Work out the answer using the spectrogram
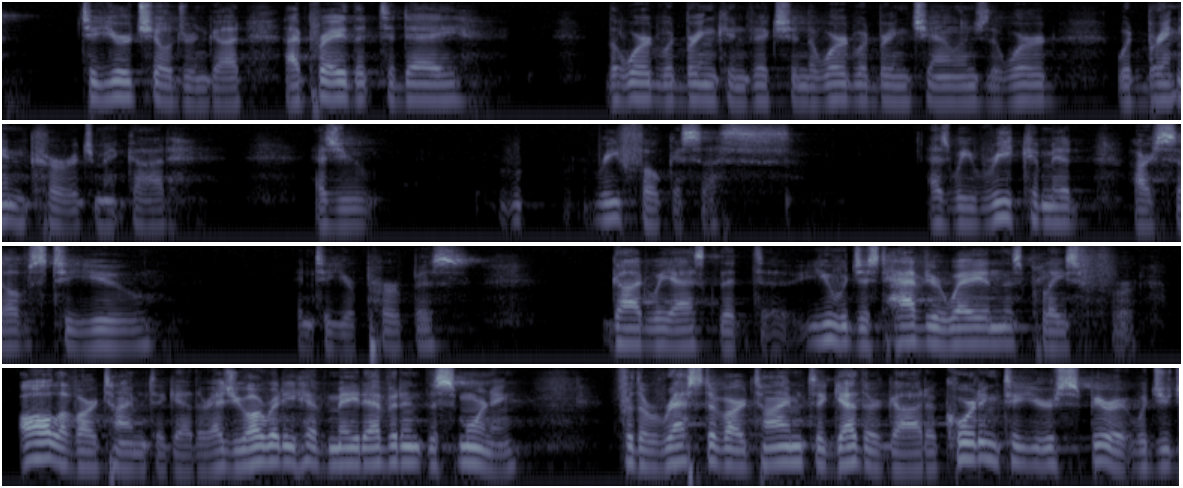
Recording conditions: large echoing room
